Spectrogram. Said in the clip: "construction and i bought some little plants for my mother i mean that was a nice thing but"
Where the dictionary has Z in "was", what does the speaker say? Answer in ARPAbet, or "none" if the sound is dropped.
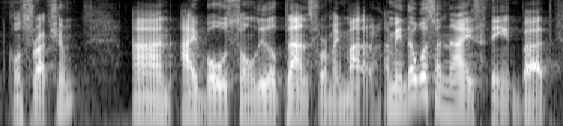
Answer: S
